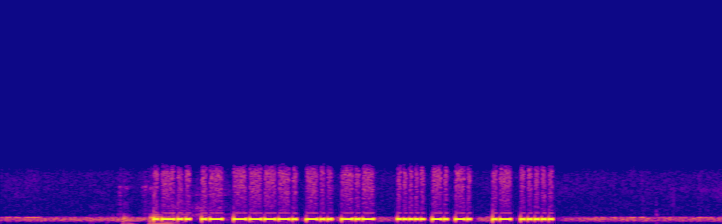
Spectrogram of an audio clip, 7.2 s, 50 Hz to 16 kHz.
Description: Morse code, heard as a keyed tone, about 33 wpm, 440 Hz. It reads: LA9DK 5NN A5
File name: CQWWCW2021 / OL3Z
